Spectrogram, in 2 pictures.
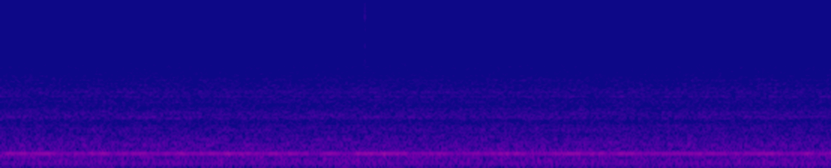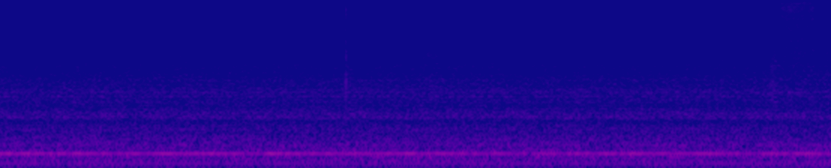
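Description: Steady low hum with one held tone over a faint hiss, from a running appliance.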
